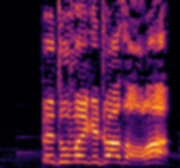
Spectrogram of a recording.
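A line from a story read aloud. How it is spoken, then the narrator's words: Wailing, tearful. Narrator (Chinese): 那几个小土匪哭丧道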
